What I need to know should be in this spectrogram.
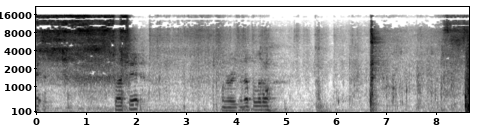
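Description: A pressurised sprayer hisses as it sprays water.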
